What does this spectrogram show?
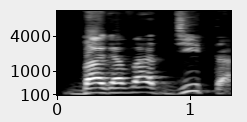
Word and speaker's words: Bhagavad Gita: ¿Y cómo se pronuncia? Bhagavad. El Bhagavad Gita. Bhagavad Gita.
